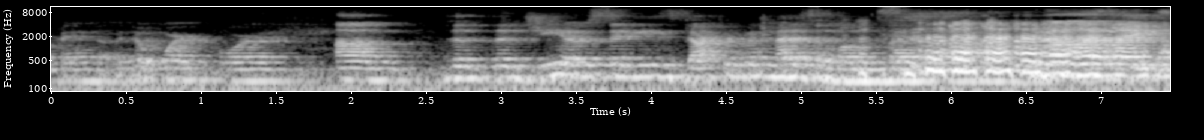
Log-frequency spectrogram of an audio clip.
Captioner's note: laughter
